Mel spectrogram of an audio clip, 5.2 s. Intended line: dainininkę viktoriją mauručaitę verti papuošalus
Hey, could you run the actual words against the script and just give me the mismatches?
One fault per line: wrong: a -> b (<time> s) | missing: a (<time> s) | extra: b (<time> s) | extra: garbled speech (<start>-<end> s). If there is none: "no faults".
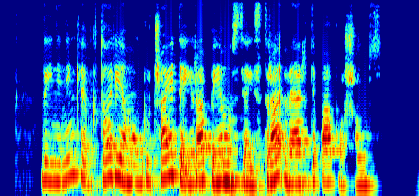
extra: yra apėmusi aistra (2.4 s)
